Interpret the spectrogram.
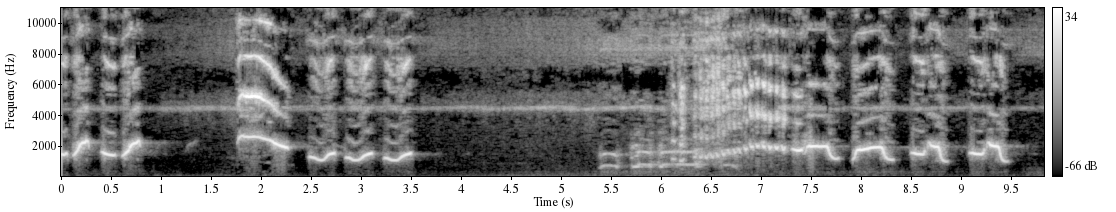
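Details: A male laughingthrush sings looping whistled notes that rise and fall in short bursts. After a pause comes a rapid buzzy run, then a series of hooked whistles repeated about every half second.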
